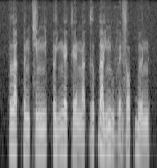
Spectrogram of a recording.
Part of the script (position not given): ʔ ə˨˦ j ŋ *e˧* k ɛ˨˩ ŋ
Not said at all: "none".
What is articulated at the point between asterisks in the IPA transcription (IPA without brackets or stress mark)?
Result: ɛ˧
